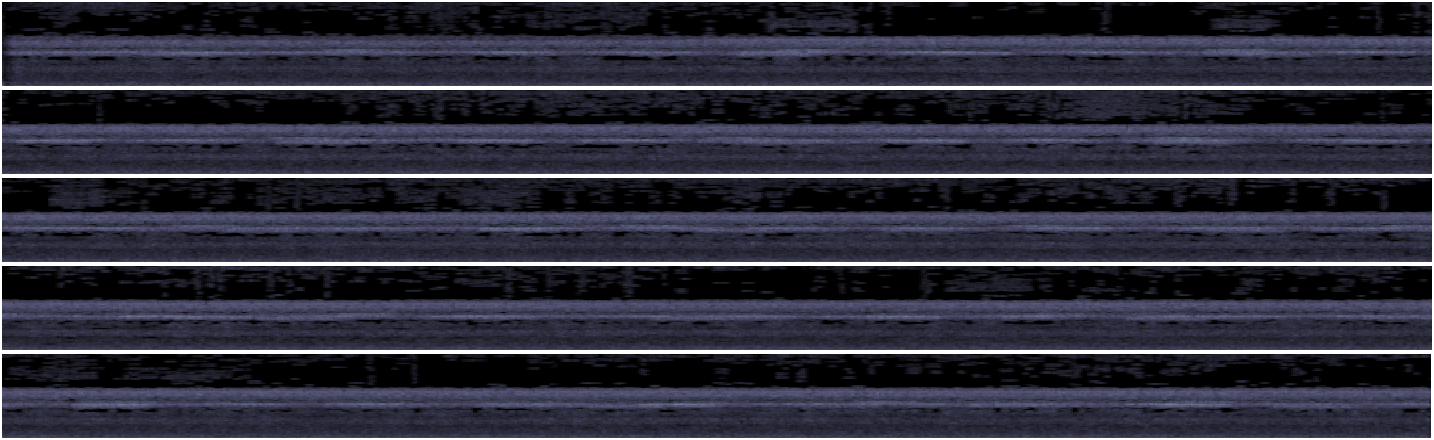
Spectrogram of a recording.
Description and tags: night sounds
Various night insects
